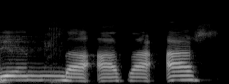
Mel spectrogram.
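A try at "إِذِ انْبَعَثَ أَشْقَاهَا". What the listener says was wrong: shinnya gede. Idzin ba'atsa sanya cedal. Idzin ba'atsa ashqaha. Ash idzin ba'asa ashqaha. Ash. Idzin ba'asa ashqaha.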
